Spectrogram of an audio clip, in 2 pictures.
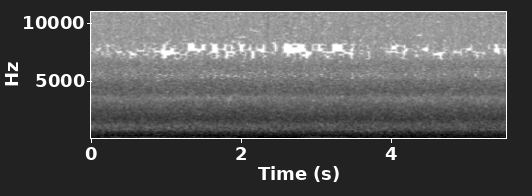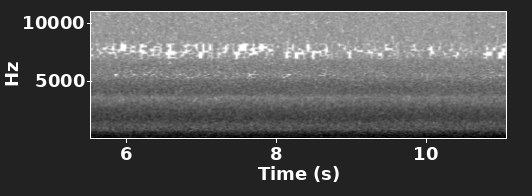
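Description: Steady rush of water pouring from a dam and churning over the rocks below, with a brief louder swell about two and a half seconds in.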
